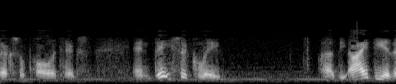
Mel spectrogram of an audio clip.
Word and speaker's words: Exopolitics: Are you going to tell us what Exopolitics, did I pronounce that right? Exopolitics, yeah.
